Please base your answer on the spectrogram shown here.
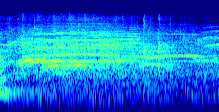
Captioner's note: audience cheering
